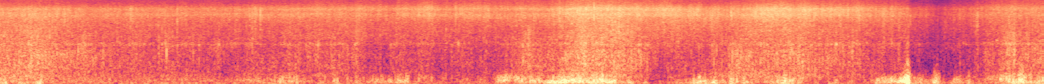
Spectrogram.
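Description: Wind buffeting the microphone of a moving skier, with the hiss of skis sliding on packed snow. The rumble swells in gusts a few seconds in and again near the end.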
